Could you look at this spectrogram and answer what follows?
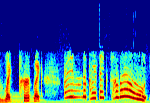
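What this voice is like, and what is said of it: Small, petite girlish voice. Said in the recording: “I do her voice because she's a very small, petite little girl.”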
